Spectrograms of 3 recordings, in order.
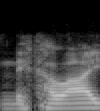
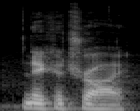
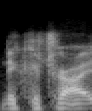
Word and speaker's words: Nicotry: I'm just going to point it at him, at his throat, and go, did Nikolai send you? Nicotry, with a T. Nicotry.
